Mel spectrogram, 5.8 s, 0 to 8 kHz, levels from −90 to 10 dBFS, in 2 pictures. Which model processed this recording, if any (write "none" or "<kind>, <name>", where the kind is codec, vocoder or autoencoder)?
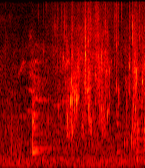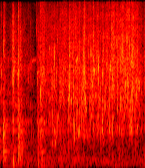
autoencoder, DAC-VAE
